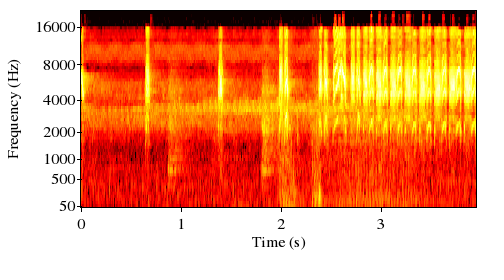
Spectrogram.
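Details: Sogon performing a 'tembakan' song, kept for training other songbirds. A few isolated sharp ticks give way to a fast, loud, high trill of rapidly repeated notes.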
